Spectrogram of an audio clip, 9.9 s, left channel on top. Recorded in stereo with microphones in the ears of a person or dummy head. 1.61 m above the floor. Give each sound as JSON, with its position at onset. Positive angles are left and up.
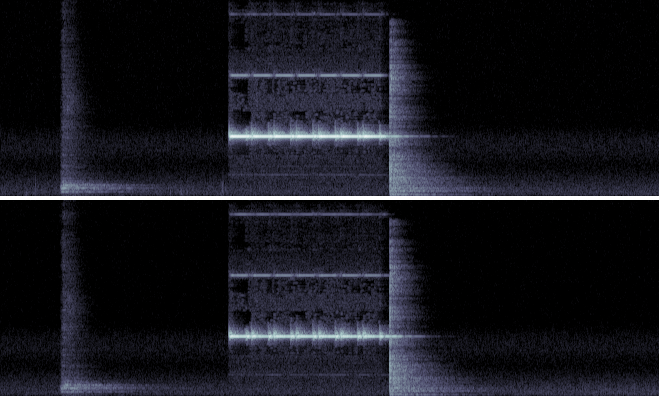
{"t": 0.9, "sound": "a whoosh", "side_deg": 5, "distance_m": 1.4}
{"t": 3.4, "sound": "a fire alarm", "side_deg": 5, "distance_m": 0.5}
{"t": 5.8, "sound": "chopping", "side_deg": -20, "distance_m": 1.5}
